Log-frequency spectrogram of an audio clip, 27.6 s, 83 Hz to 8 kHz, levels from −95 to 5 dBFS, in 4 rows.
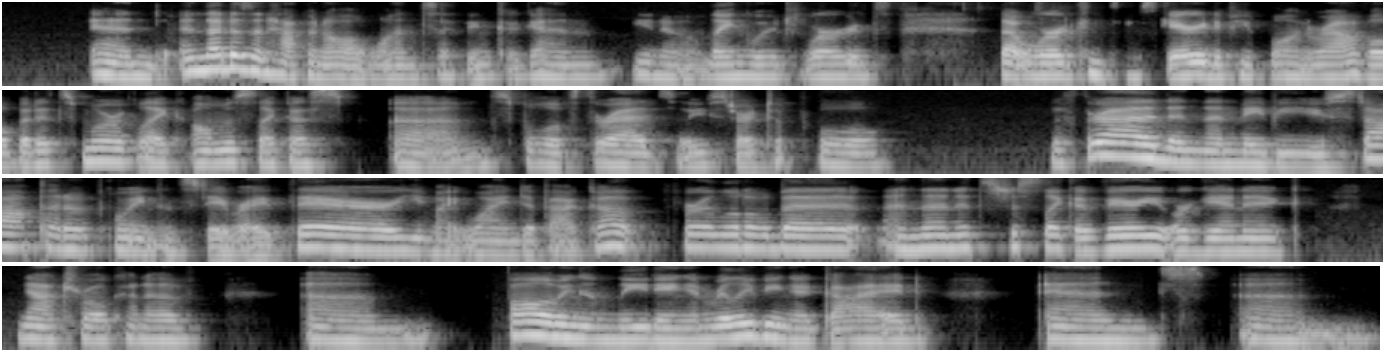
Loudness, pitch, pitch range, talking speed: -24 LUFS, 145 Hz, 140-170 Hz, 185 wpm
